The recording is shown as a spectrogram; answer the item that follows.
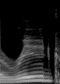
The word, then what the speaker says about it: Rude: Well, since we're talking about rude people today, I thought we'd head on down to Rude Croatia. – I don't know that that's how it's pronounced, but okay. – It is. R-U-D-E. Rude.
